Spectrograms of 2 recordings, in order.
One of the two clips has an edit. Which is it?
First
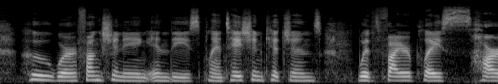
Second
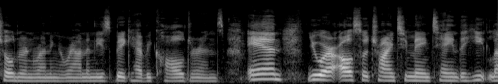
second; 1 cut; at 2.4 s

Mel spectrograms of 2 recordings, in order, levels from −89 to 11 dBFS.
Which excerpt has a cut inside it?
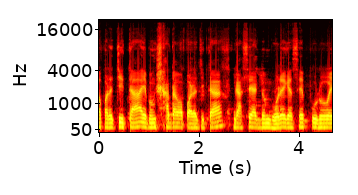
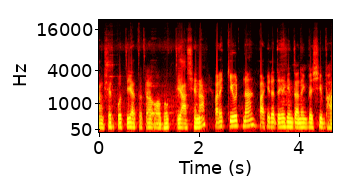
second; 1 cut; at 2.2 s

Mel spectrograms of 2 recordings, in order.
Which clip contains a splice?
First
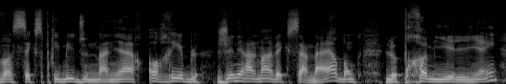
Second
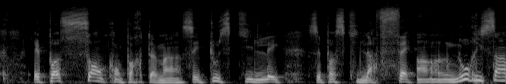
second; 1 cut; at 4.2 s

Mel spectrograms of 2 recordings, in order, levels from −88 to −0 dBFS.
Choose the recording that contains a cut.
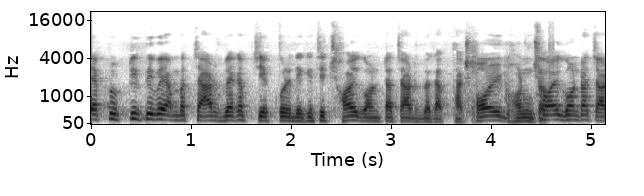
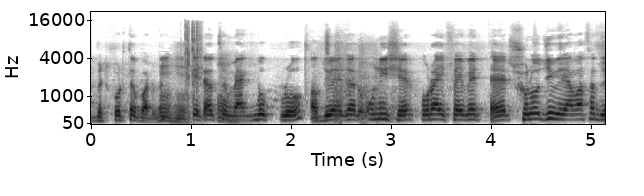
second; 3 cuts; at 1.0 s, 2.1 s, 3.9 s

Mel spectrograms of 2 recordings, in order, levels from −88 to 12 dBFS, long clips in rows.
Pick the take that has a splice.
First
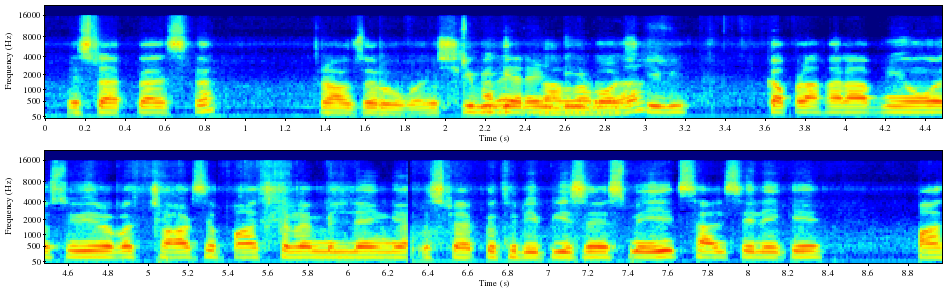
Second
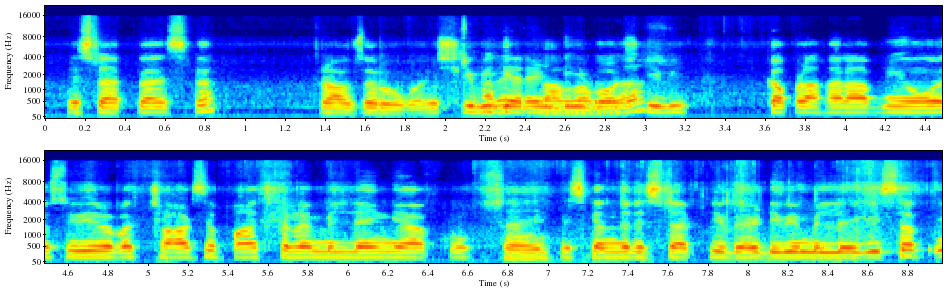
first; 1 cut; at 6.3 s

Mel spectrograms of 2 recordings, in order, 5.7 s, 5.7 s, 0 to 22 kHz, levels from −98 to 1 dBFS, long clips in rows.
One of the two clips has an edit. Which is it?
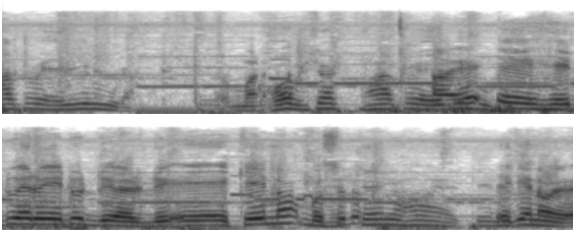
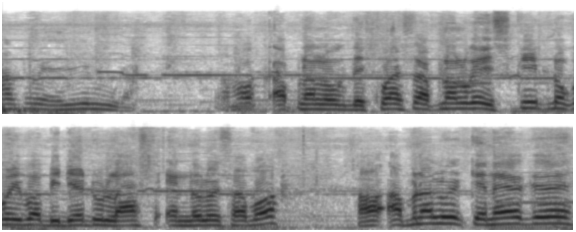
second; 1 cut; at 1.2 s

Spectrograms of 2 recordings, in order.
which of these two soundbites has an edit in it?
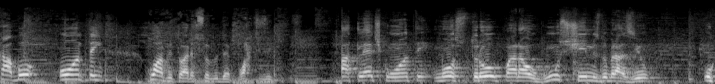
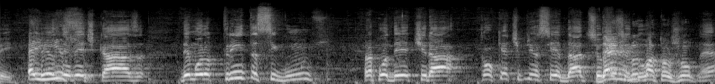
first; 1 cut; at 3.4 s

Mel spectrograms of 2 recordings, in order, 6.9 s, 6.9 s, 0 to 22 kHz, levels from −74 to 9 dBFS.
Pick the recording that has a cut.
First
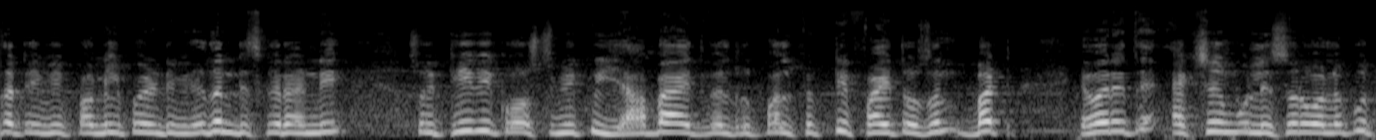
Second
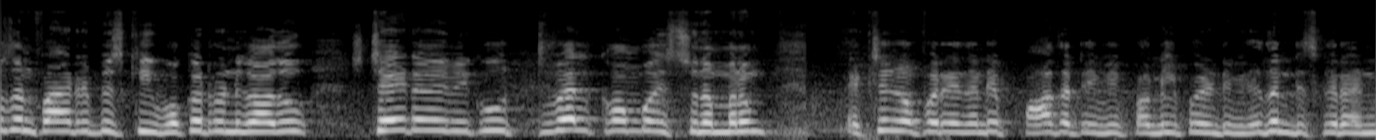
second; 1 cut; at 4.1 s

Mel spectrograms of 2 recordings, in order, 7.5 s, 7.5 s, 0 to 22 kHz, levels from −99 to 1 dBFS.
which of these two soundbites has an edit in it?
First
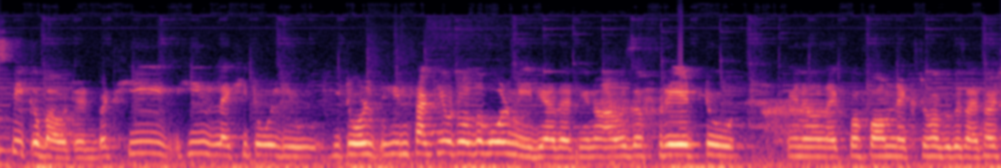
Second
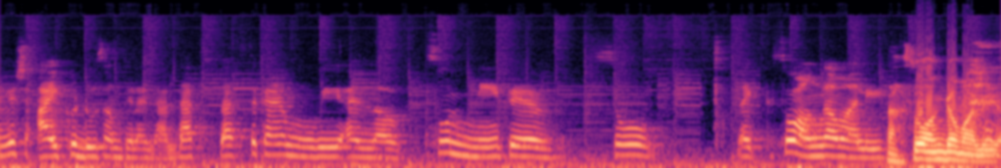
second; 1 cut; at 3.2 s

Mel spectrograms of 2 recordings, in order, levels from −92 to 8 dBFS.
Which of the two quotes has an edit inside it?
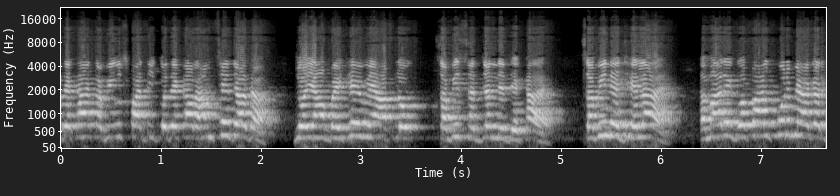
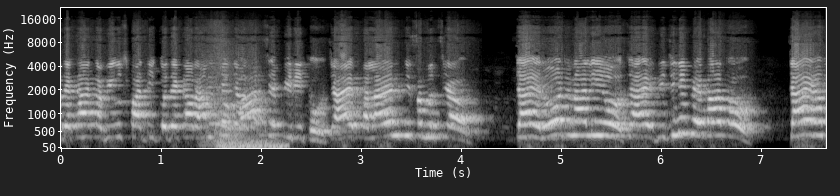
second; 1 cut; at 1.8 s

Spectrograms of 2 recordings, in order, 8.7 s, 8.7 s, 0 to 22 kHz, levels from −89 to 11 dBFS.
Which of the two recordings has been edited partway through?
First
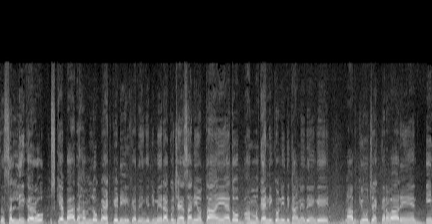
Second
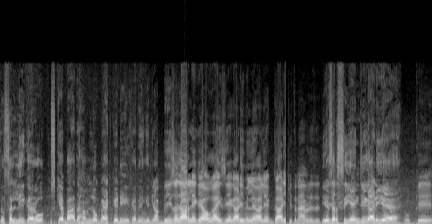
second; 2 cuts; at 3.0 s, 5.7 s

